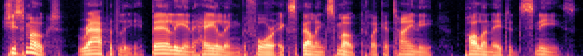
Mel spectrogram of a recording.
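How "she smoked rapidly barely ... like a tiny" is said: plain reading voice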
